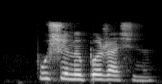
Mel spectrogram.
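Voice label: "пусьыны-пӧжасьны", Komi, female; kpv audio dict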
